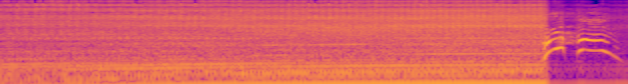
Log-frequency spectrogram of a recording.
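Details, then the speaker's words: Restored Jeep on its first drive, pulling in second gear: steady, even low motor drone with no knocks or misses, sounding smooth and healthy; it drifts slightly right, possibly the tire, and the steering box has some play. "oh it feels so nice listen to that sound that motor just oh man"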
